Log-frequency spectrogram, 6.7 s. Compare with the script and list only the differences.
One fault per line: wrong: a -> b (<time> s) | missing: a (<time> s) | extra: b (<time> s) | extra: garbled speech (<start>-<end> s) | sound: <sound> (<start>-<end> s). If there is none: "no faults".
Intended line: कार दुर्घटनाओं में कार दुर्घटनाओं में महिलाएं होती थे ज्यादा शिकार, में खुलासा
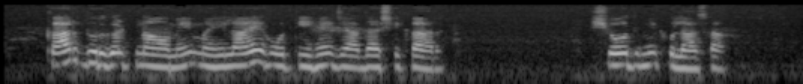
missing: कार दुर्घटनाओं में (1.6 s)
wrong: थे -> हैं (2.6 s)
extra: शोध (4.9 s)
